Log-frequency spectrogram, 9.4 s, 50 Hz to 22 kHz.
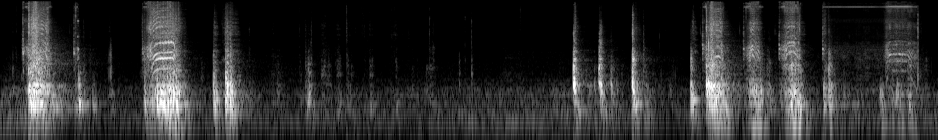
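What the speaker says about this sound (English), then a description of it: "And we're going to go for these 4 spots. Again, using a 10mm socket." A ratchet or driver with a 10mm socket backs out the bolts of a car door panel in short whirring bursts separated by pauses, close up, with no talking.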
